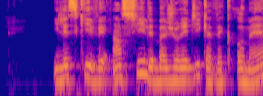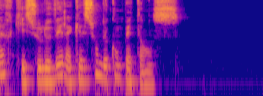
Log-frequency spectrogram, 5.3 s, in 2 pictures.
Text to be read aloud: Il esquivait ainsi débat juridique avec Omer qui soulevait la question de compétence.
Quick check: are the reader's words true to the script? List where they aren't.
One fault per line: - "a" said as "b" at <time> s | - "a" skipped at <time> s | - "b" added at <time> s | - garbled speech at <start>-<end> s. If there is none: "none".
none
